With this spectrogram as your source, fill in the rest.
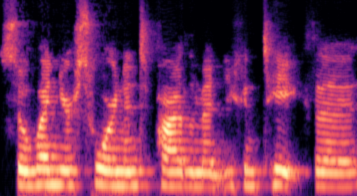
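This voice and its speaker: In a northeastern Scottish accent, the voice keeps a moderate pace with monotone, flat intonation. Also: woman. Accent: Scottish, north-east (Doric). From Scotland, Aberdeenshire. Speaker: folk singer and language activist. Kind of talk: podcast interview.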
